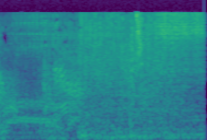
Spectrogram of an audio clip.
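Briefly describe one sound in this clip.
A burst of energy whooshes and crackles.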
